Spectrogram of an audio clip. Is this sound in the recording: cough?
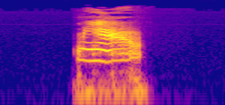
no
